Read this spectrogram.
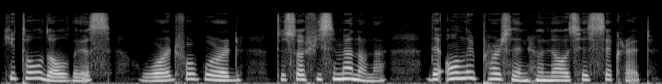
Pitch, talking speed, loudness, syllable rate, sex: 210 Hz, 155 wpm, -17 LUFS, 4.4 syllables/s, female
